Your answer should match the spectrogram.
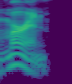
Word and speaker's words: murrain: So the word moraine. Oh, Murren. That's the, I don't know if you can hear the, uh, the pronunciation lady from Google. Murren. Murren. A murren, M U R R A I N, is an infectious disease, especially babesiosis, affecting cattle or other animals, or archaic, meaning a plague, epidemic, or crop blight.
